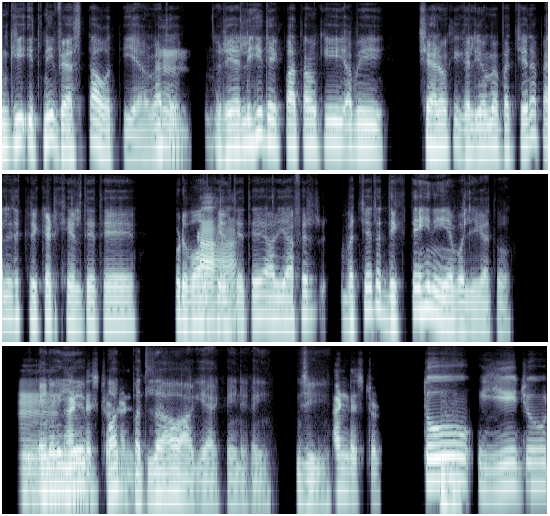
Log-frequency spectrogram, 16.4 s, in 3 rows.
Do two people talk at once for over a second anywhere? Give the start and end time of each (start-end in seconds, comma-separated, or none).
11.2-12.6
